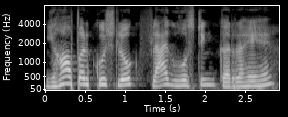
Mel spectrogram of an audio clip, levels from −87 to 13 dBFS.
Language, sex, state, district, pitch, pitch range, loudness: Hindi, male, Jharkhand, Ranchi, 195 Hz, 165-210 Hz, -14 LUFS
